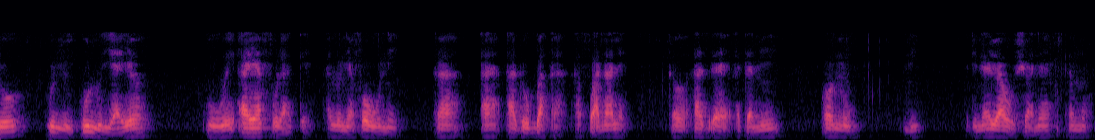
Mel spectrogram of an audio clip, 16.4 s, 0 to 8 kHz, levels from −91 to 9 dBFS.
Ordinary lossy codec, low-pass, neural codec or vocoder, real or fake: AAC, 16 kbps; 7.2 kHz; none; real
